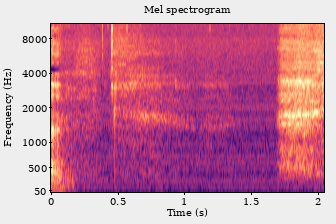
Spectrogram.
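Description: A man's speech trails off into a pause of low room tone. About a second and a half in comes an audible intake of breath before he speaks again.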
